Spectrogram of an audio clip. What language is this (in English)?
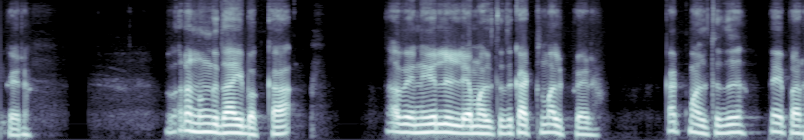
Tulu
